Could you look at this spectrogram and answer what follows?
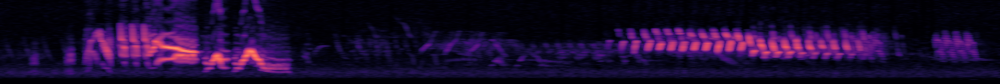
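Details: Grey-cheeked thrush song: a loud burst of high, slurred whistled notes that sweep up and down, a pause, then a fast, even trill of about twenty notes lasting two seconds, with a short faint phrase at the end.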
